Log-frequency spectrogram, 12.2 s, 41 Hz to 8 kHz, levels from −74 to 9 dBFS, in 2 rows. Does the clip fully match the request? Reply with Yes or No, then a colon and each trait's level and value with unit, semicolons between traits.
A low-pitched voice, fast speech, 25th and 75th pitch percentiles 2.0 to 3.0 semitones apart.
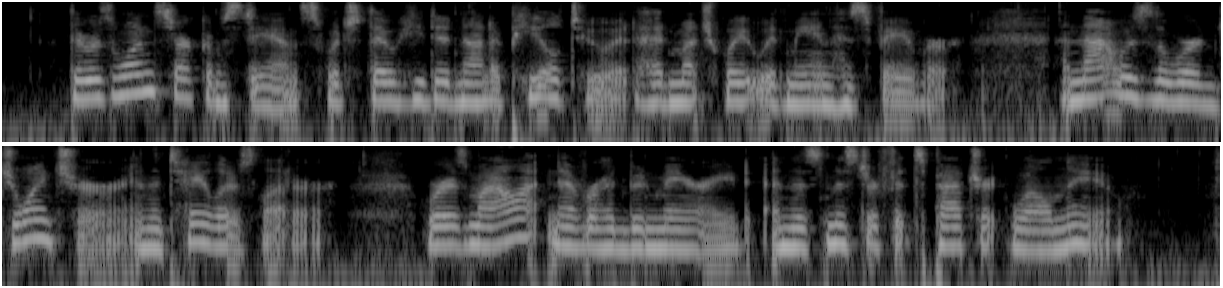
No: high, 190 Hz; fast, 210 wpm; narrow, 2.6 semitones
